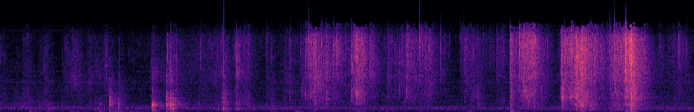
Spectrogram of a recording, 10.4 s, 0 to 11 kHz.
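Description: A 2015-16 Court Kings basketball card box being opened and its foil pack torn open: a few sharp snaps early on, then the foil wrapper crinkling in several loud rushes, the loudest near the end.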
